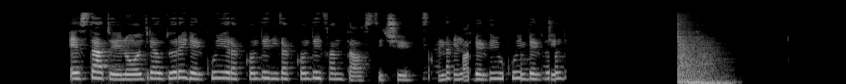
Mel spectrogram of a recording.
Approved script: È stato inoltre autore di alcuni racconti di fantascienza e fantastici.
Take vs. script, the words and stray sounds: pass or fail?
fail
